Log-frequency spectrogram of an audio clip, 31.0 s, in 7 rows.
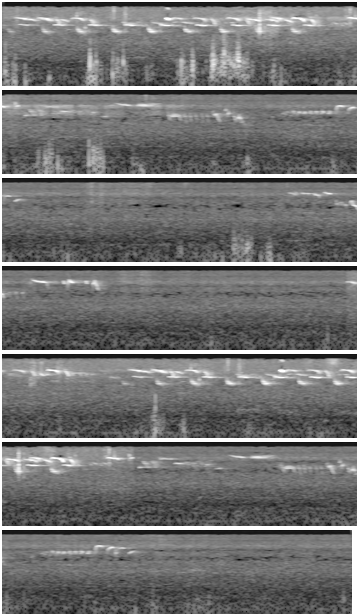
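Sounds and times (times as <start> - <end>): small songbird chirping: 0.0 - 9.2, 12.5 - 14.6, 17.6 - 28.4
wind rumble on microphone: 0.0 - 14.6, 15.6 - 31.0.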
